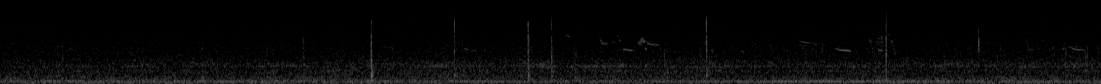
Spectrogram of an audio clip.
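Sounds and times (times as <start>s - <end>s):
faint bird chirps: 3.8s - 11.0s.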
